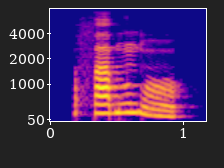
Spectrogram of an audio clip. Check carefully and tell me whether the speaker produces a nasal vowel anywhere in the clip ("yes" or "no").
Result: yes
